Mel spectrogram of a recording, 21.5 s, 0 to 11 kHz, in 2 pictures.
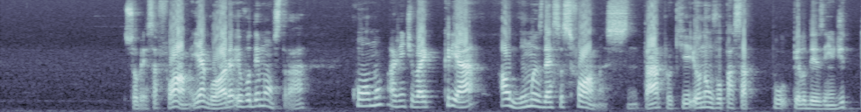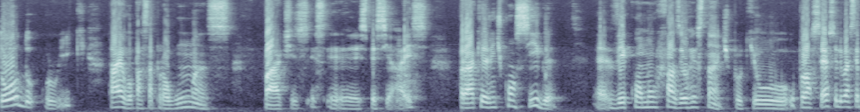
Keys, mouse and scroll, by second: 1.0-2.6 drag, 3.8 ctrl+s, 4.4-5.7 ctrl+middle drag.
